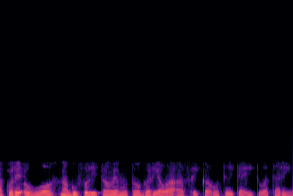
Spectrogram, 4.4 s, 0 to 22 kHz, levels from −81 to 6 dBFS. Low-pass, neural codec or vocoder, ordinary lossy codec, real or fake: 7.2 kHz; codec, 16 kHz, 1.1 kbps, Voila-Tokenizer; AAC, 16 kbps; fake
